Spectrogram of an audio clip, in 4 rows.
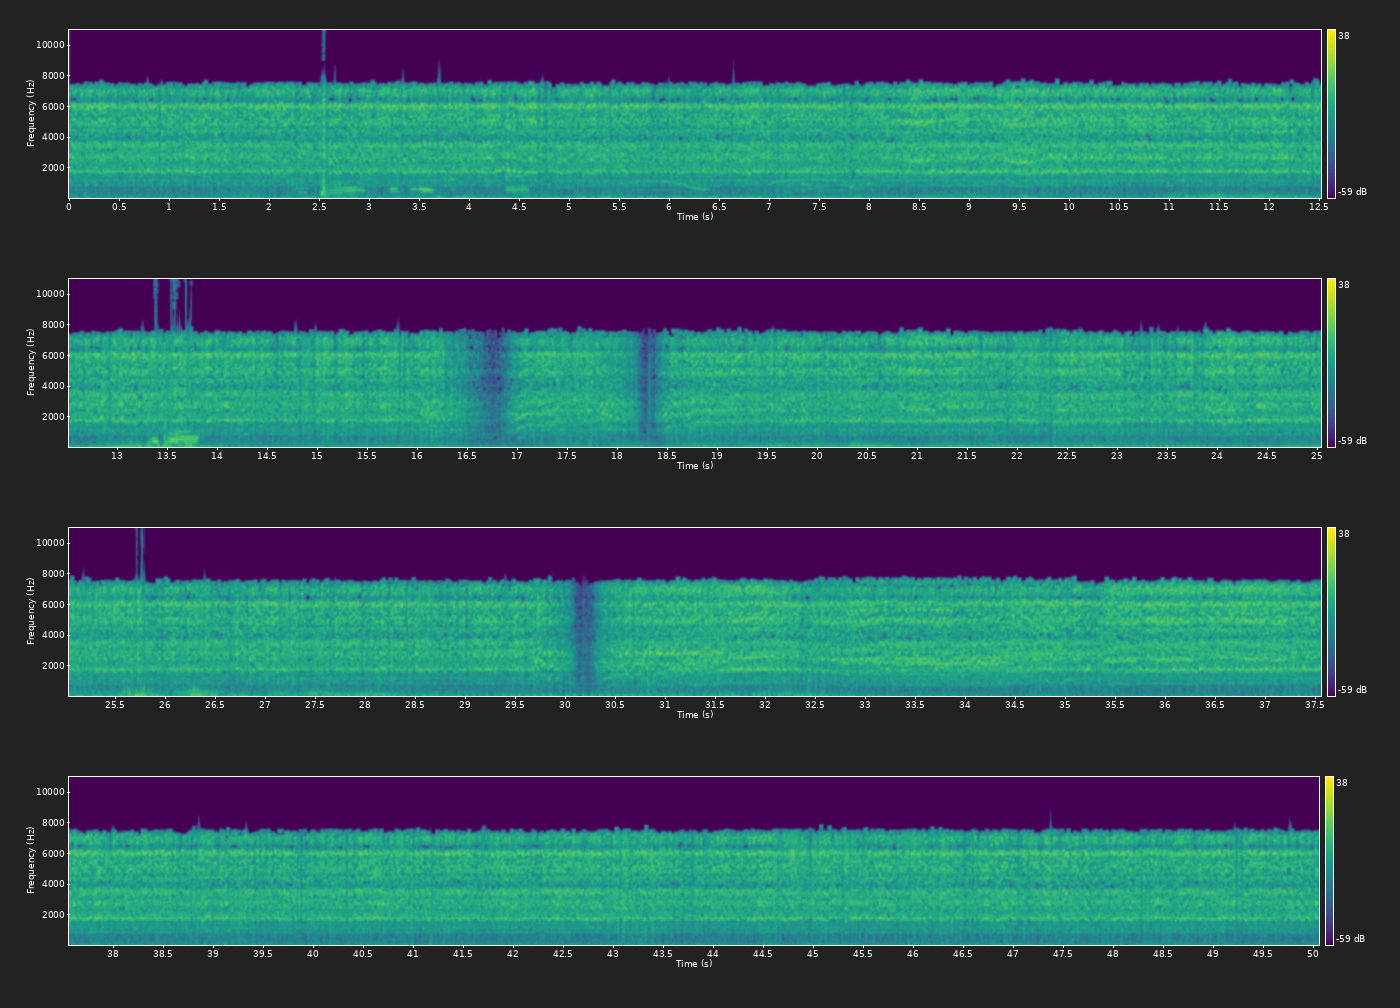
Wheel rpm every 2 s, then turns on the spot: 230, 230, 230, 230, 230, 230, 230, 230, 120, 170, 230, 230, 230, 240, 220, 170, 220, 220, 230, 230, 230, 240, 230, 230, 230.
none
